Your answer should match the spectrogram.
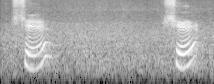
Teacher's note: The second tone is more of a question-like tone, So the tone is going upwards. It's how we say the last word before a question mark in English, like sure, sure.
